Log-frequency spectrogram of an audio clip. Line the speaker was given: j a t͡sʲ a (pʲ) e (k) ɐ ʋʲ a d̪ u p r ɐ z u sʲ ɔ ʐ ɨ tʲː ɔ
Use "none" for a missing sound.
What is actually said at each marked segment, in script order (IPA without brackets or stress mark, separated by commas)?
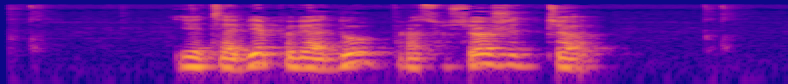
bʲ, p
